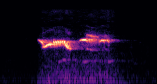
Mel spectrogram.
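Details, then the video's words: Yellow-rumped flycatcher recorded near Bogor: a single short phrase of clear, slurred whistled notes, a longer warbled note followed by two quick higher notes, with no other sounds. "Yellow Rumped Flycatcher"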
